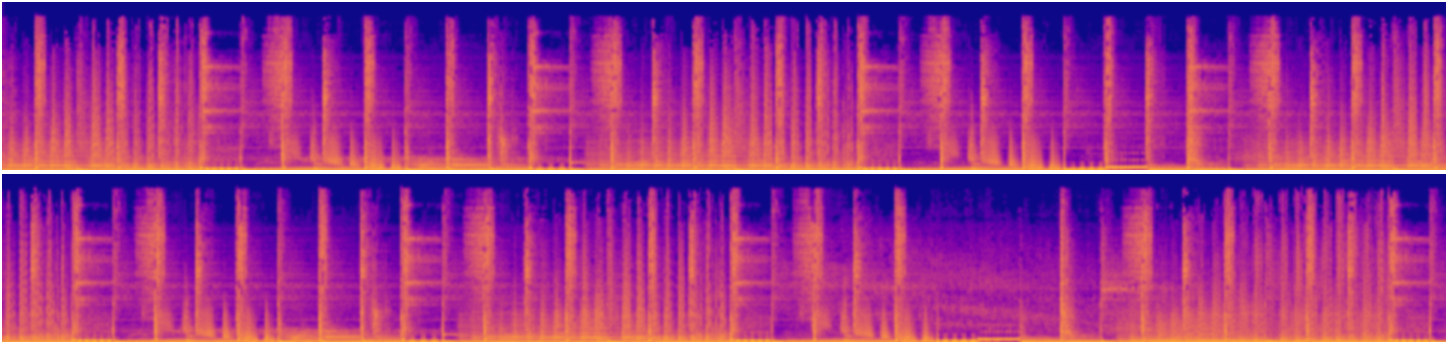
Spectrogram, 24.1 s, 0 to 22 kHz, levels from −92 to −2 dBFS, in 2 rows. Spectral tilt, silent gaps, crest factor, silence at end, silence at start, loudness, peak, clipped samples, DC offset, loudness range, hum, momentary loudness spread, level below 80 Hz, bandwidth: -4.5 dB/octave; none; 14 dB; 0 s; 0 s; -20 LUFS; -4 dBFS; under 0.1%; under 0.1%; 1 LU; none; 2 LU; -20 dBFS; over 20 kHz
